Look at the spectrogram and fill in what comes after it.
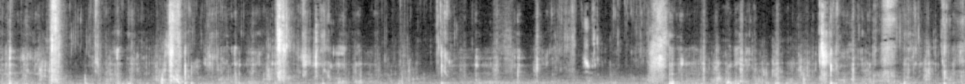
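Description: Close-miked chewing and wet mouth smacking on a mouthful of seafood pad thai noodles, with irregular sharp clicks and squelches.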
